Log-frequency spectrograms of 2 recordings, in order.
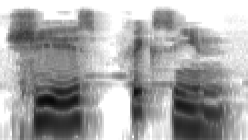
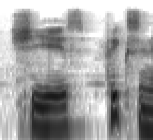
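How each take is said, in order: First: Slow, careful classroom model of "She is fixing", every word laid out; teacher modelling "She is fixing" slowly; slow model sentence. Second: Said in the usual way. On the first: Shown as a demonstration. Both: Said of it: "acrescenta-se somente I N G".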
